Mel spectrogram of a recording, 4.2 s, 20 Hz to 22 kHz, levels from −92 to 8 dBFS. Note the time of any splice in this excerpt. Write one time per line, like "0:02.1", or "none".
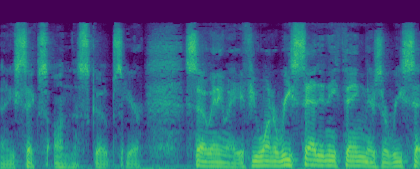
0:01.2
